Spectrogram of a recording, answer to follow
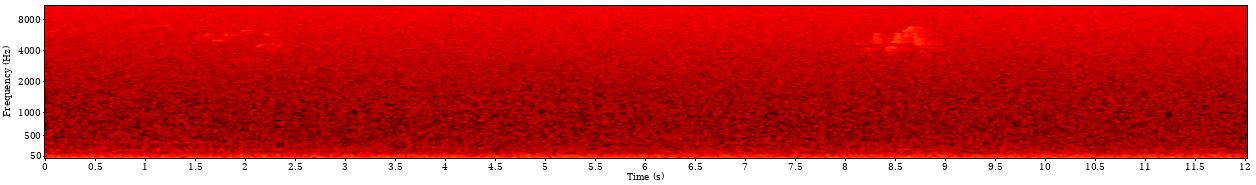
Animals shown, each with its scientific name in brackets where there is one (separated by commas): Brown Creeper (Certhia americana), Magnolia Warbler (Setophaga magnolia)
